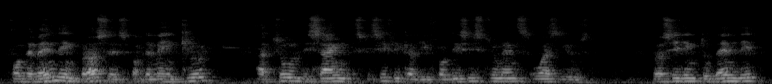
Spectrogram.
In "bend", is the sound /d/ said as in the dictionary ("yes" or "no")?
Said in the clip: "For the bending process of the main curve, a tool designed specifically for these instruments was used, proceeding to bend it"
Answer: yes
